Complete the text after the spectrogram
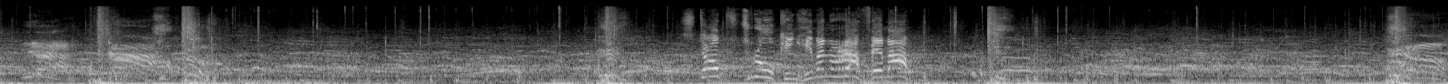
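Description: Fists thud heavily in a brawl.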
